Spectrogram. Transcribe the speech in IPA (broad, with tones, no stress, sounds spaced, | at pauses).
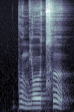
p u˥˩ n̪ j o˥ ʊ̯ t͡sʰ ɹ̩˥˩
